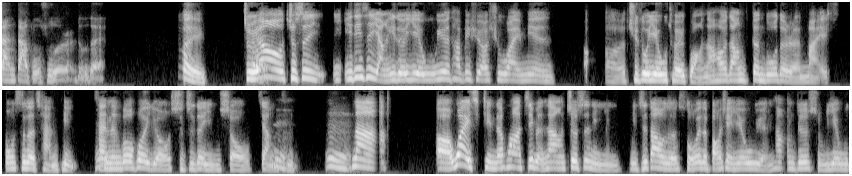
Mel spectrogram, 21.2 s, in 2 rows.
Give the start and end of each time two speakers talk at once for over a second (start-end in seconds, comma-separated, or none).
none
